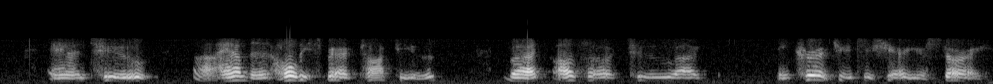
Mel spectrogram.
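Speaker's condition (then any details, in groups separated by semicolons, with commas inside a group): Essential tremor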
